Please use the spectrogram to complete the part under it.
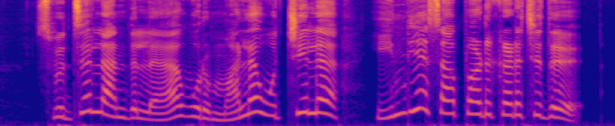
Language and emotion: Tamil, surprised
